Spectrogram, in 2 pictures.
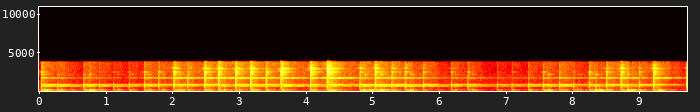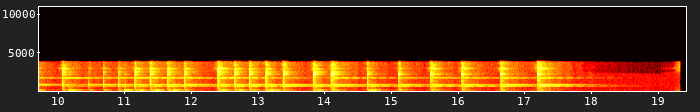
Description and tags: Glass Vase Fast (Accoustic)
Hit a Glass Vase with my Finger(s), mostly Ankle has some nice Accoustic.
-Fast Hits
fast, glass, hit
